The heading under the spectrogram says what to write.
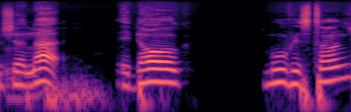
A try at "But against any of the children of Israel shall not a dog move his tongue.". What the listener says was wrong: Okay, so you doing it again. You're reading it like a question.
